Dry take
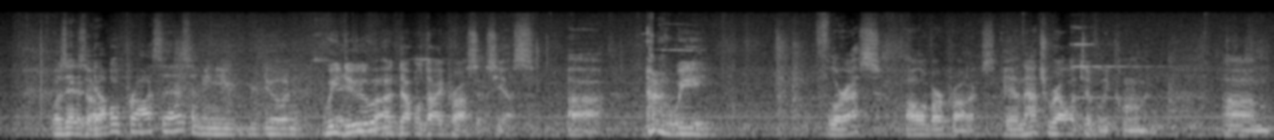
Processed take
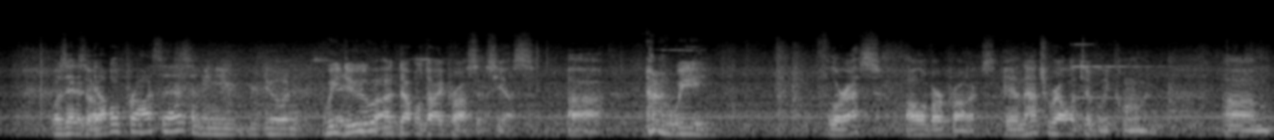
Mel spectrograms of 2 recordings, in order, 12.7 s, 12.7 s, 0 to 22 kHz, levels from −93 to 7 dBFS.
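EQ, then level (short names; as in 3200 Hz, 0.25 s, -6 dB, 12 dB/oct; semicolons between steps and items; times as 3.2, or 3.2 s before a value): speaker cabinet 220–4000 Hz, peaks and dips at 260 Hz -9 dB, 380 Hz -5 dB, 850 Hz -6 dB, 1200 Hz -5 dB, 2400 Hz -8 dB, 3800 Hz -3 dB; -3.0 dB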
